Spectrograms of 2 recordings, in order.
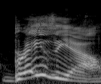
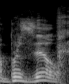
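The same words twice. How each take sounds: First: "Brazil" stretched into "BRAY-zee-al"; odd pronunciation. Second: Said in the usual way. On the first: Pretend. Player reading out where the globe landed, mispronounced "Brazil". Word said, then corrected next line.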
